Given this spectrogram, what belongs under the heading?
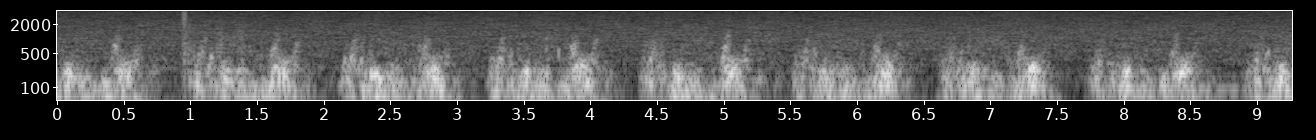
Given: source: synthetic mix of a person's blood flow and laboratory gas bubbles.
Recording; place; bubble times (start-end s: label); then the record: Doppler ultrasound of blood flow; precordium
3.65-3.77 s: bubbles
From the record:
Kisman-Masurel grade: 111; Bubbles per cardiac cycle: 1 to 2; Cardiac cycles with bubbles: 1 to 10%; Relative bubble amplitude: barely perceptible (0.100 to 0.250); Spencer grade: 1 (occasional bubble signal discernible with the cardiac motion signal, with majority of cardiac periods free of bubbles); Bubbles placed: only in the low amplitude regions of the cardiac cycle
